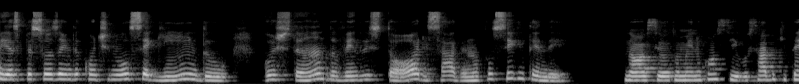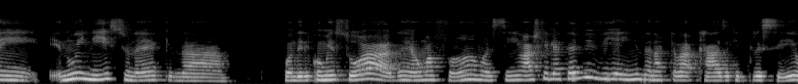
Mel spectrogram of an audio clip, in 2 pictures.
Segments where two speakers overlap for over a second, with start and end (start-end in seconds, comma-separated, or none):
none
